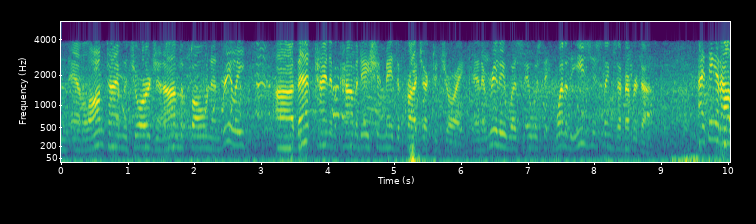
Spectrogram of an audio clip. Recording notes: We talked LIVE from Phoenix ComiCon.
